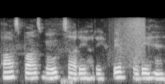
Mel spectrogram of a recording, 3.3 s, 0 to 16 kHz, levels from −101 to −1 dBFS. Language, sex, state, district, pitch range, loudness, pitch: Hindi, female, Uttar Pradesh, Saharanpur, 175-205 Hz, -16 LUFS, 185 Hz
